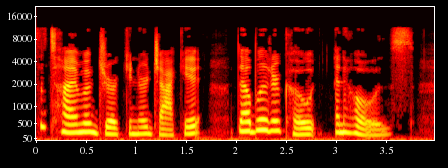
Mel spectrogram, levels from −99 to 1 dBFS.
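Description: Just a bit of speech with nothing technically wrong to point out anywhere in it.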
